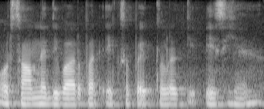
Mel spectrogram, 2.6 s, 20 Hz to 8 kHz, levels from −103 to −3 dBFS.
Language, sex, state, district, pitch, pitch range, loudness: Hindi, male, Uttar Pradesh, Shamli, 120 Hz, 115-130 Hz, -21 LUFS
